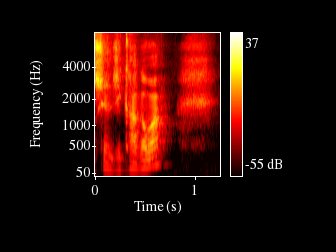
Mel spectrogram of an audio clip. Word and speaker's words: Shinji Kagawa: Dortmund because obviously you know previously you had Shinji Kagawa um or I guess properly pronounced Shinji Kagawa um but now you've actually got one at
